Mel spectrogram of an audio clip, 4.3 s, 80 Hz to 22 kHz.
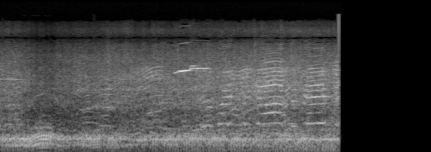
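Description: Kawasaki Z900 inline-four running at low revs with one short rev that rises and falls about half a second in, over the chatter of a crowd. The sound cuts off abruptly about three and a half seconds in.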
